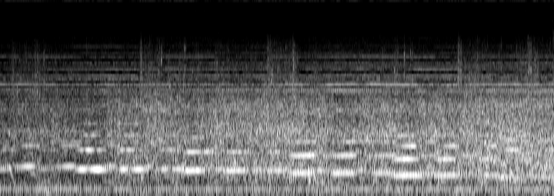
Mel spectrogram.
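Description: A rowboat with its sail furled, rowed by two men on the ocean as the trade wind dies, with a constant wash of sea water surrounding it and a few faint splashes now and then, all under a low steady hum.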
